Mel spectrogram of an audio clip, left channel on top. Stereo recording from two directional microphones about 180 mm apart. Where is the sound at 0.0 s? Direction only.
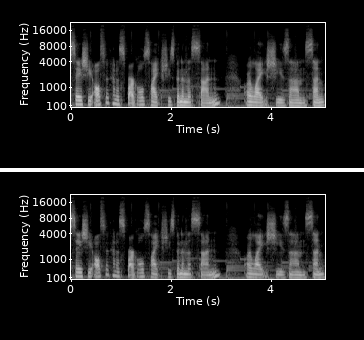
45° left (ahead or behind).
